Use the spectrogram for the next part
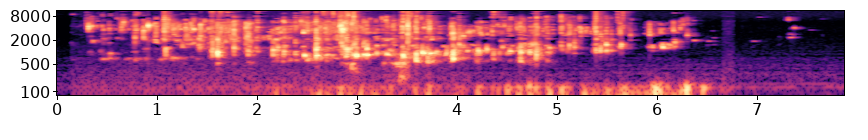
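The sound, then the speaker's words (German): A white, coconut-flavoured liquid glugs and splashes steadily into a glass for about six seconds, a bubbly, gurgling pour that stops abruptly, followed by a faint single clink. “Und mit dem richtigen Glas passt doch alles rein.”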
